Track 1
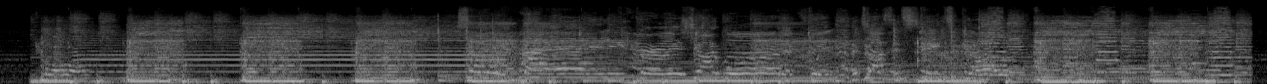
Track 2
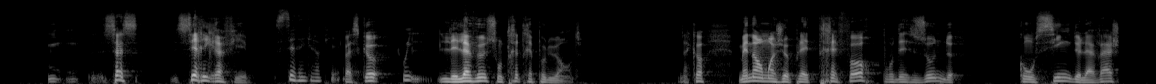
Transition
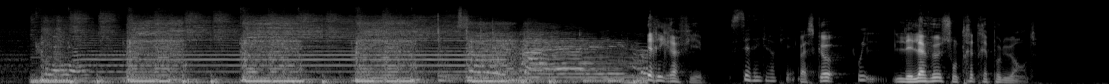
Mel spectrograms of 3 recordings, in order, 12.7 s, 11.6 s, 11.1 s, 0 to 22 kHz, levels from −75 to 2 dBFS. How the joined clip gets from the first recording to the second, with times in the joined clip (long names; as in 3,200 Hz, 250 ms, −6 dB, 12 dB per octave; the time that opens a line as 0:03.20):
track 1
0:04.61–0:06.48: low-pass filter 8,400 Hz → 1,200 Hz
0:06.48: continue with track 2 from 0:01.93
